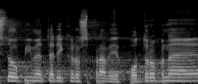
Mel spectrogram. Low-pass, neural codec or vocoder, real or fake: 14.4 kHz; none; real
